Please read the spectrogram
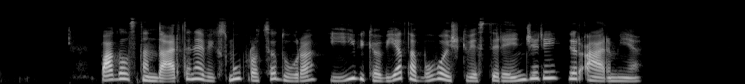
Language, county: Lithuanian, Alytus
